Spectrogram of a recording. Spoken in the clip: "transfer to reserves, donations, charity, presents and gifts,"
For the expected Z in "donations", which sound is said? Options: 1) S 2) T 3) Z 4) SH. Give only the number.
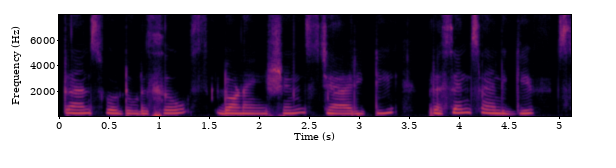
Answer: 1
